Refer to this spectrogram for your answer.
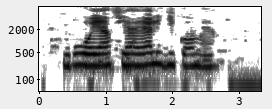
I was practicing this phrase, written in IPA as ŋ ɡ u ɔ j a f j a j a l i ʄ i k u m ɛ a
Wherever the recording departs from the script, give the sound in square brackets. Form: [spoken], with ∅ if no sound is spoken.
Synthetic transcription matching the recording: ŋ ɡ u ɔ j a f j a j a l i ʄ i k [ɔ] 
